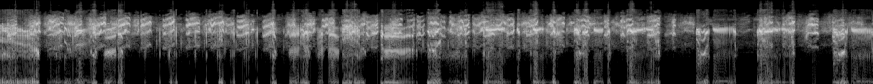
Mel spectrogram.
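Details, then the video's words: Swiftlets calling in a 'ceklok' lure track, said to gather swiftlets fast at a prospective nest house. A thick wall of high, buzzy chirps and clicking twitters runs steadily throughout with brief dips. "Suara ceklok burung walet terbaik"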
